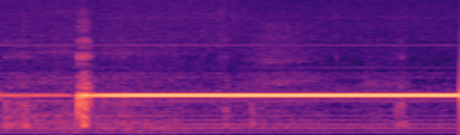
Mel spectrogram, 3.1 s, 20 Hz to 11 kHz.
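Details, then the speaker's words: Swedish Amerikansk Ljudteknik GF 10 tube guitar amp, probably 1960s–70s, fed 1 kHz sine test signal: steady tone with faint crackly scratching riding on it; scratchy noise, source unknown, a possibly expanding capacitor suspected. "there's some noise some scratch noise coming from somewhere"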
